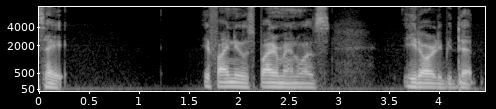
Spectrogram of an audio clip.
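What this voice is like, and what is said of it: Michael Keaton impression. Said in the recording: “my Michael Keaton impression ... that sounds like kind of like Michael Keaton ... he does have like this very distinctive way of talking”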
